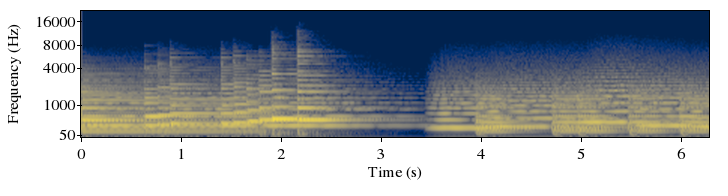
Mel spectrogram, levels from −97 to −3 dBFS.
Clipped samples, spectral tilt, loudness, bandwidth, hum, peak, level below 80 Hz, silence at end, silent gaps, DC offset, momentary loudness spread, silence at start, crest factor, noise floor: under 0.1%; -6.5 dB/octave; -22 LUFS; 8.2 kHz; none; -6 dBFS; -58 dBFS; 0 s; none; under 0.1%; 12 LU; 0 s; 16 dB; -48 dBFS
